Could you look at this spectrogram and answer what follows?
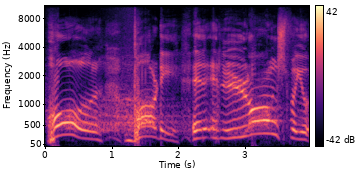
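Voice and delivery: word by word, slow and pressing; emphatic reading. Real, not acted. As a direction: space each word out. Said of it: "Read it with me".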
